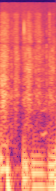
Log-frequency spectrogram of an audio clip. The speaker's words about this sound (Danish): jeg står med en toiletpapirsrulle i hånden. Det ja. kan jeg love. Den lyder sådan her.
